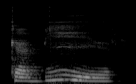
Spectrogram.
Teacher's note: Stress lies on bir, a super heavy syllable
